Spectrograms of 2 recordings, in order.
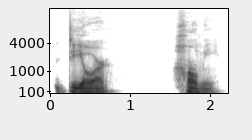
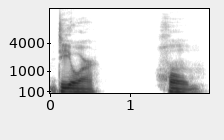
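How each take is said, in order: First: The second word ends with an 'ee' sound. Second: The second word ends without an 'ee' sound. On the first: The speaker calls it wrong. "Not Dior Homie" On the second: The speaker calls it right. "but Dior Home"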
